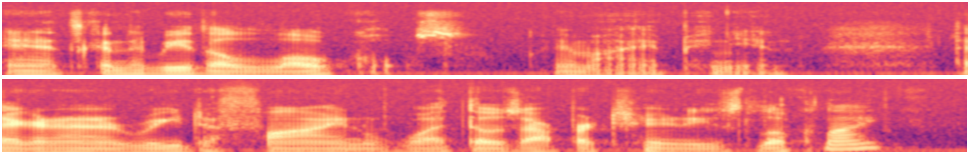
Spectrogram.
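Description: Here is a man with an unremarkable speaking voice and a fairly low pitch. He moves at a fairly quick pace with ordinary pitch variation. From Pittsburgh, western Pennsylvania. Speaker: economic development executive. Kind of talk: interview.

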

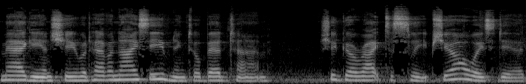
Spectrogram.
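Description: Ordinary pitch movement in plain reading aloud

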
